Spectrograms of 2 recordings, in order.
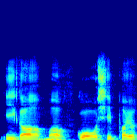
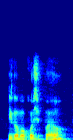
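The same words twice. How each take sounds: First: 이거 먹고 싶어요 in separated syllables, level pitch, 먹고 as "meok-kko"; pronunciation demo. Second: 이거 먹고 싶어요 as a question, climbing on 요; rising question intonation. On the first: Teacher reminds learners how she pronounces 먹고, 이거 먹고 싶어요 level and syllable by syllable. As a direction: spell out 이거 먹고 싶어요 by sound, evenly, without the question rise. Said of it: "I pronounce 먹고". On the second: Teacher repeats the question for learners, 이거 먹고 싶어요 rising at the end. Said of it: "the intonation goes up". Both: Shown as a demonstration.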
